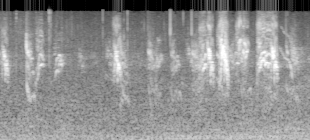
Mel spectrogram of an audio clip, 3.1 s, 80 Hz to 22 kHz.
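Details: Sparrows at a bridge-railing feeding spot at a Tenmangu shrine in June 2022; a short run of high, squeaky chirps, scattered at first, then a louder cluster of tweets near the end.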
